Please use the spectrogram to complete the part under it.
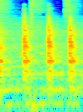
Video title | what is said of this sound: Introducing Aviation Composites | here there is sharp sound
